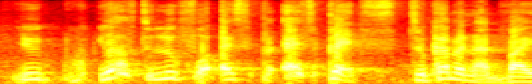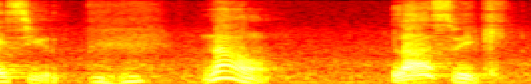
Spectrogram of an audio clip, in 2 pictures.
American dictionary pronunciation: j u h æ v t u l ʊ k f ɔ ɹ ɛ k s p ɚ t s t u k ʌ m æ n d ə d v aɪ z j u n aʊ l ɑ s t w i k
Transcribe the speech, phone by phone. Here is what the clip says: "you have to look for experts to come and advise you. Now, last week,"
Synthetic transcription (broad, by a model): j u h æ f t u l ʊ k f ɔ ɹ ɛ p s p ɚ t s t u k ʌ m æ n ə d v aɪ s j u n aʊ l ɑ s t w i k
